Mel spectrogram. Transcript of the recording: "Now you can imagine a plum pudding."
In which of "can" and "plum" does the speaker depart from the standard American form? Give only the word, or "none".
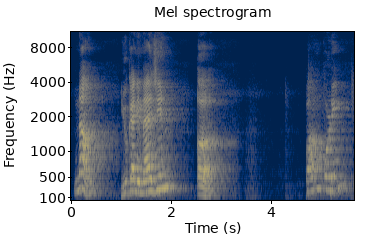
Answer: plum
